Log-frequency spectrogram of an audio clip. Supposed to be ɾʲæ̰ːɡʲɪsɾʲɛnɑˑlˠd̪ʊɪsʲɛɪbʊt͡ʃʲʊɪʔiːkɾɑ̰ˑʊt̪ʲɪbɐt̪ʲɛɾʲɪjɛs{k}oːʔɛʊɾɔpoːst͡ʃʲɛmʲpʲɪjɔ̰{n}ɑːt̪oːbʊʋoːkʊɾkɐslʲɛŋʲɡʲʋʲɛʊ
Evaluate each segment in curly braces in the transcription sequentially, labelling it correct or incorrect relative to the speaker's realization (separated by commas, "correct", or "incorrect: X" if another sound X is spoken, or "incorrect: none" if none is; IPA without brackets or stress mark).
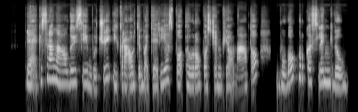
incorrect: p, correct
